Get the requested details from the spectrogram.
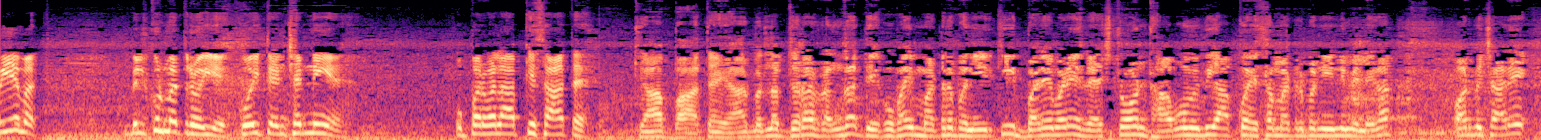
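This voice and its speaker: Over light background noise, a man with a high-pitched voice speaks at a moderate pace. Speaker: food vlogger. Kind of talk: casual talk to camera. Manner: excited. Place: street. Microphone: phone near.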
